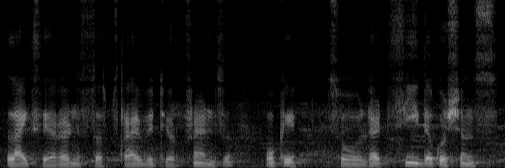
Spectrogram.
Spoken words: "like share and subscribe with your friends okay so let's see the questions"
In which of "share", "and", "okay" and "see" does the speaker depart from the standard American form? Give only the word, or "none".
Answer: share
